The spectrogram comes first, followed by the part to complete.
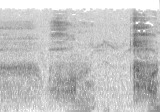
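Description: A man draws a breath and makes a short, low voiced sound in a pause, then starts speaking near the end.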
